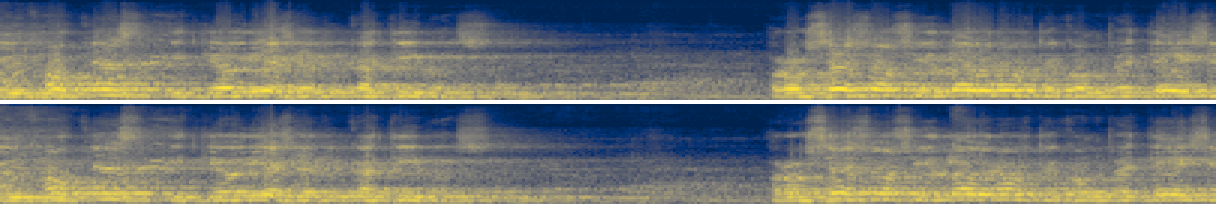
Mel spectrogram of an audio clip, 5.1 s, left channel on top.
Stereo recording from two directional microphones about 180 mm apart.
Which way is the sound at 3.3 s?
30° right (ahead or behind).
